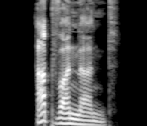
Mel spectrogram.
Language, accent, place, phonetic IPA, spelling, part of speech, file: German, Germany, Berlin, [ˈapˌvandɐnt], abwandernd, verb, De-abwandernd.ogg
- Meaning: present participle of abwandern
